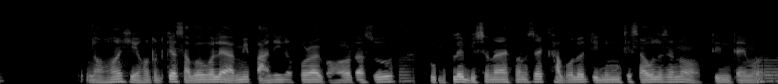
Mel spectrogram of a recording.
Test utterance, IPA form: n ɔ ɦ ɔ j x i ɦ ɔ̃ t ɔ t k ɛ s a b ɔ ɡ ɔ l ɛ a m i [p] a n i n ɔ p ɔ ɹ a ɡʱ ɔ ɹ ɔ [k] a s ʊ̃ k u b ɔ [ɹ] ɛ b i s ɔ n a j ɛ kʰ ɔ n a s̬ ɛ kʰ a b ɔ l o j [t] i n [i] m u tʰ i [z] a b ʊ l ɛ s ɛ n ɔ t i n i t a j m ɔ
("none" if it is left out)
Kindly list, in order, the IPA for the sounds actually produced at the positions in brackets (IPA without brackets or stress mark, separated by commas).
p, t, l, t, i, s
